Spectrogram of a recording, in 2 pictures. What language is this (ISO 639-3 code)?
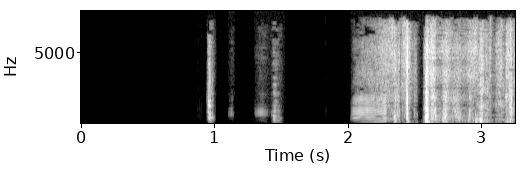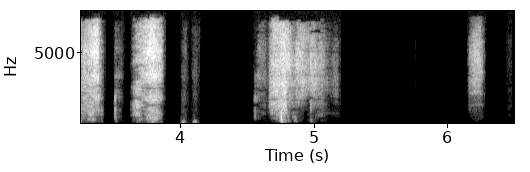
swa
